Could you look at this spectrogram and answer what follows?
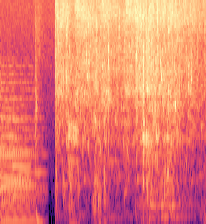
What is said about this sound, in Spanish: Pero no desperdices agua. Cierra la llave, por favor.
